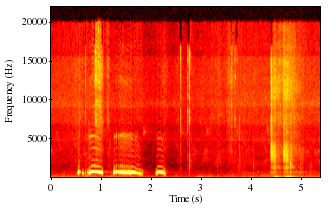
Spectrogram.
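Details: Spotted dove calling a companion: a single phrase of a short coo, a held coo, a falling rough coo and a clipped end note, followed by faint low rumbling and a soft rustle.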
